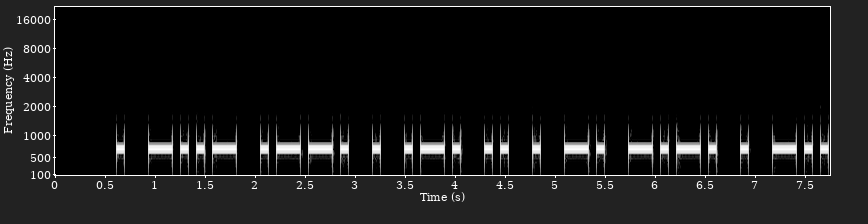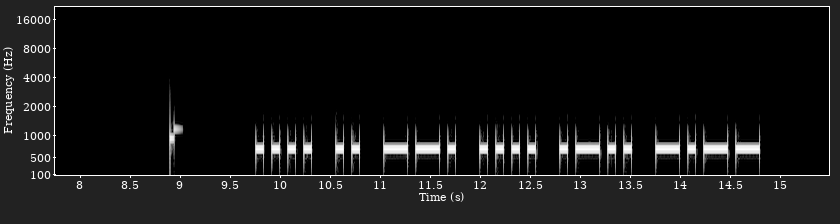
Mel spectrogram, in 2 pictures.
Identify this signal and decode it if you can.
Morse code, heard as a keyed tone, about 15 wpm, 700 Hz. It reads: EXPERIENCED HIGHLY
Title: Sentences from Top 1100 Words - New Word Drill - 15wpm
